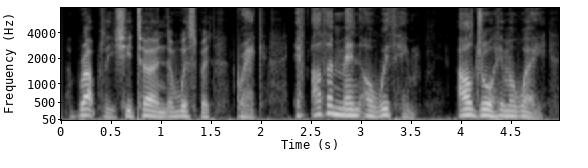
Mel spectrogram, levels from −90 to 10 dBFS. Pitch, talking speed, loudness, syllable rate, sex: 130 Hz, 195 wpm, -18 LUFS, 6.3 syllables/s, male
